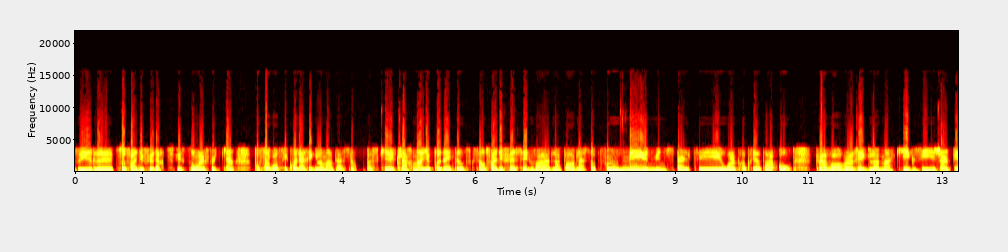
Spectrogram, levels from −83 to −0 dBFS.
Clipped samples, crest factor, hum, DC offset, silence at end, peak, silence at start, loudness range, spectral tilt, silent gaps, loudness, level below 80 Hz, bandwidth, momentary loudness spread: under 0.1%; 12 dB; none; under 0.1%; 0 s; -2 dBFS; 0 s; 1 LU; -6 dB/octave; none; -13 LUFS; -42 dBFS; 11 kHz; 5 LU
